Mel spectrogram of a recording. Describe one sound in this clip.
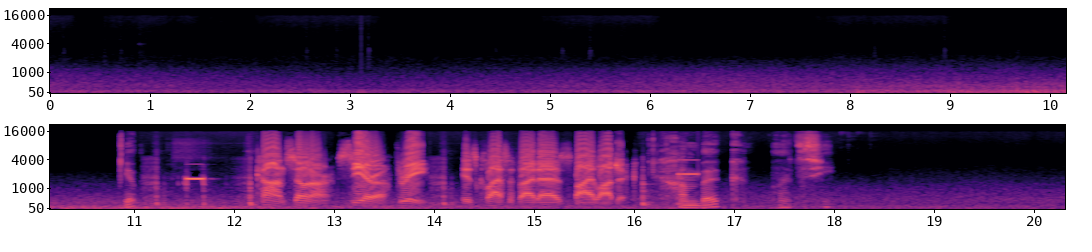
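A low, steady underwater rumble drones on.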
